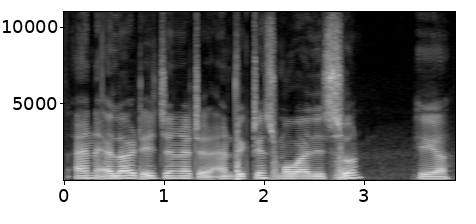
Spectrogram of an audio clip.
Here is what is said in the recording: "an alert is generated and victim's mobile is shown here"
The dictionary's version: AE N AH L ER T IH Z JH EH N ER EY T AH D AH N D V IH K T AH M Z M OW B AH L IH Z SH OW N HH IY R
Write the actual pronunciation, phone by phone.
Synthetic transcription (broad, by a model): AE N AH L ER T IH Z JH EH N ER EY T AH D AH N D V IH K T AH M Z M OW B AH L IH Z S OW N HH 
